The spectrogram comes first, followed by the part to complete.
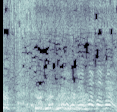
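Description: German Shepherd barking and crying out, over people's raised voices.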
